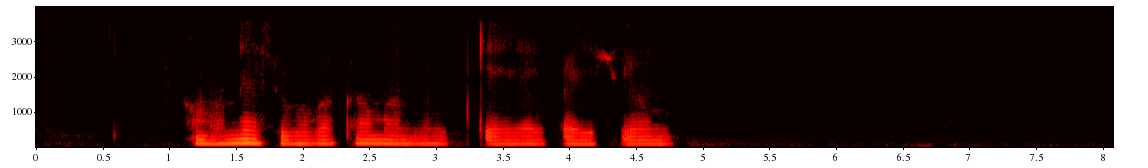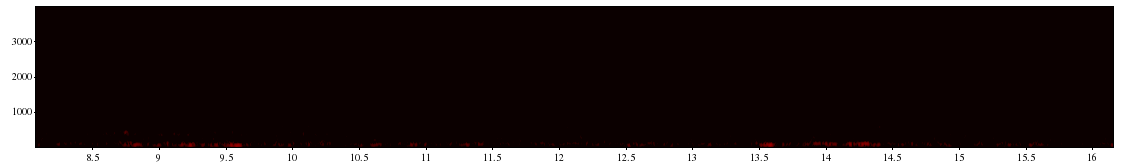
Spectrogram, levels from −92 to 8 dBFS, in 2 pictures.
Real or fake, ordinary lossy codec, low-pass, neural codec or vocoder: fake; none; 3.6 kHz; codec, 44.1 kHz, 7.8 kbps, DAC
